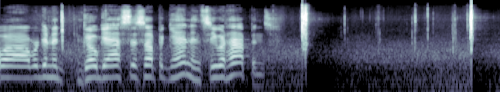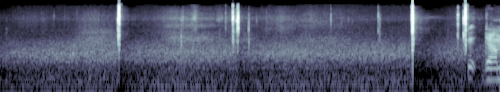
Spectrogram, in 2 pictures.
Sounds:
speech
outside, urban or man-made

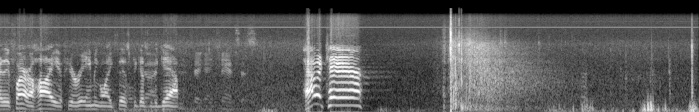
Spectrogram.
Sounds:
speech

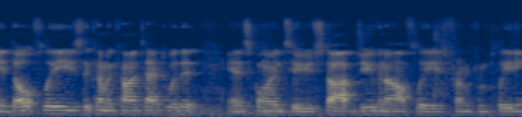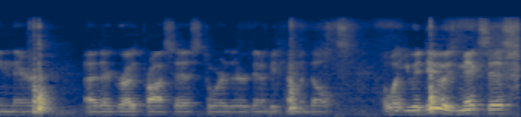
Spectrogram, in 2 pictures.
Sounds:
speech

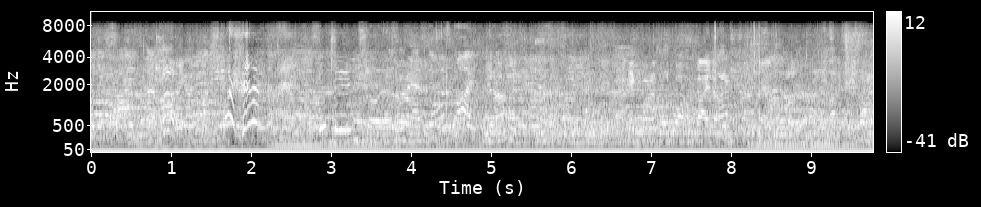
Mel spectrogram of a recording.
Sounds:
speech

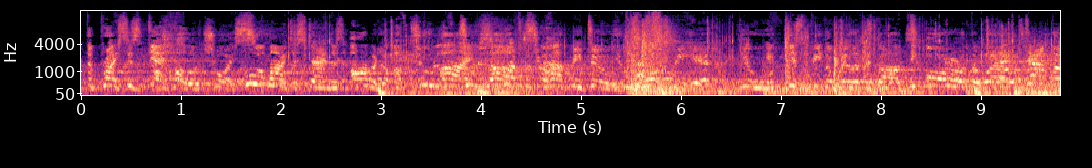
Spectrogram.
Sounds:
speech

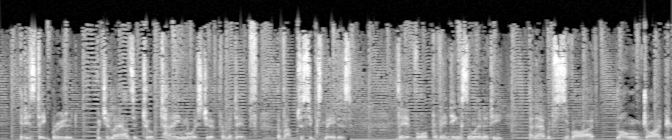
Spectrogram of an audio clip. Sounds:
speech
music

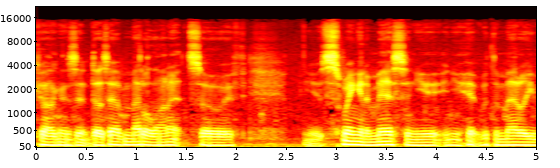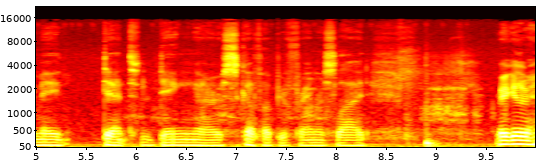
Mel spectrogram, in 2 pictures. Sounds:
speech

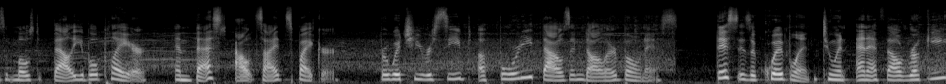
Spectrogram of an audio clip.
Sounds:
speech

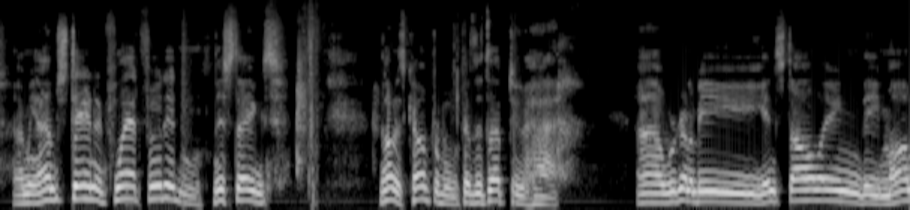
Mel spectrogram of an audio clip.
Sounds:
speech

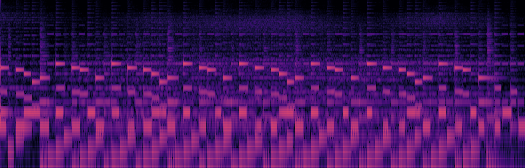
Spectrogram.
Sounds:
music

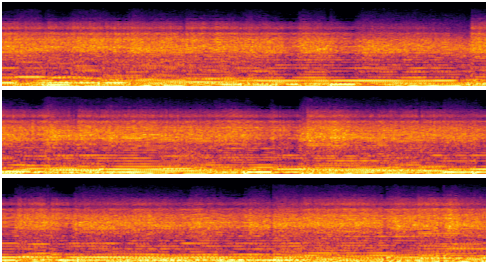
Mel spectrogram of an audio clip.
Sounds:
music

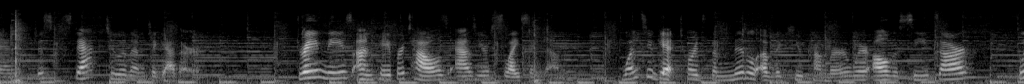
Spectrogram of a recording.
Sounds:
speech
music

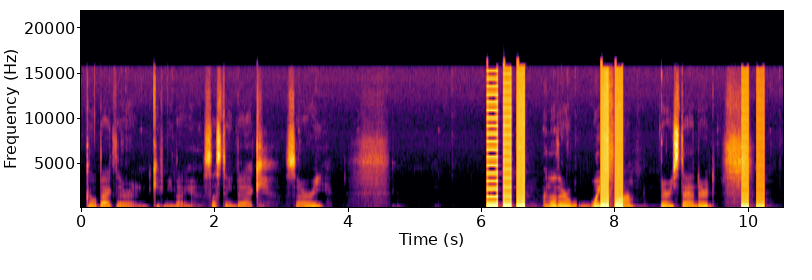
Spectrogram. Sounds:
speech

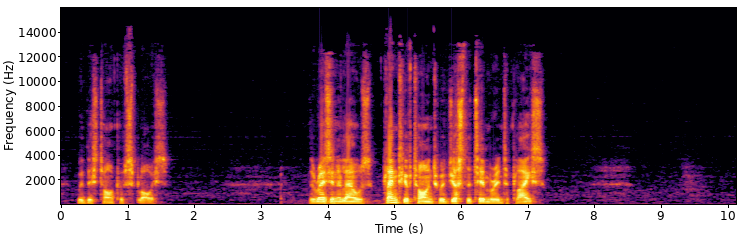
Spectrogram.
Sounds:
speech

